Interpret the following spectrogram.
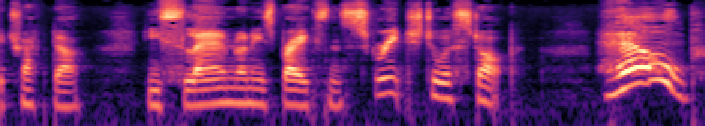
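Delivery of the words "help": high, loud panicked shout; roared cry for help. A narrator's reading. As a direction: cry out for rescue at full voice. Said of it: "roared Travis".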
